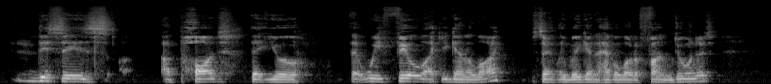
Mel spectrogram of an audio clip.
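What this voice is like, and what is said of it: Australian accent. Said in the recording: “you can probably tell from my accents ... the first Spurs pod that's going to be coming out of Australia ... all the way down under”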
